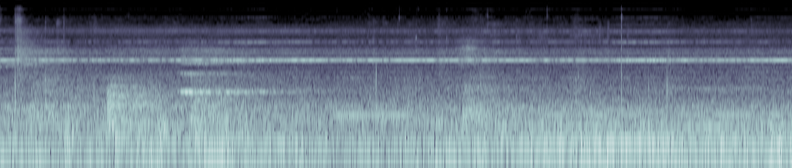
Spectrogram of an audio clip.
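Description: Freight elevator car traveling in its shaft: a steady low rumble with a constant high-pitched whine, and a single sharp click right at the start.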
